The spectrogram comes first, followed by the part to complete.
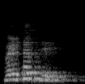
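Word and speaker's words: Wednesday: इसको क्या बोलते हैं, वेडनेसडे, वेडनेसडे भी बोलते हैं, वेडनेसडे भी बोलते हैं, कोई दिक्कत नहीं है, दोनों बोलते हैं, ठीक है, वेडनेसडे, ठीक है।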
